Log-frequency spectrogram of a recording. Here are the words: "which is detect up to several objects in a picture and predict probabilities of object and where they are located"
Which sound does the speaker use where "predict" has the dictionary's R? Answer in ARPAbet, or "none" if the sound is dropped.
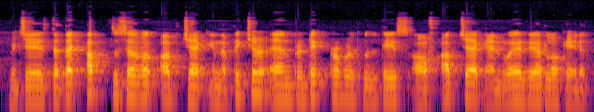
R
